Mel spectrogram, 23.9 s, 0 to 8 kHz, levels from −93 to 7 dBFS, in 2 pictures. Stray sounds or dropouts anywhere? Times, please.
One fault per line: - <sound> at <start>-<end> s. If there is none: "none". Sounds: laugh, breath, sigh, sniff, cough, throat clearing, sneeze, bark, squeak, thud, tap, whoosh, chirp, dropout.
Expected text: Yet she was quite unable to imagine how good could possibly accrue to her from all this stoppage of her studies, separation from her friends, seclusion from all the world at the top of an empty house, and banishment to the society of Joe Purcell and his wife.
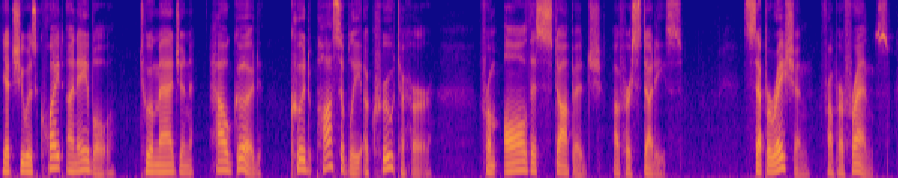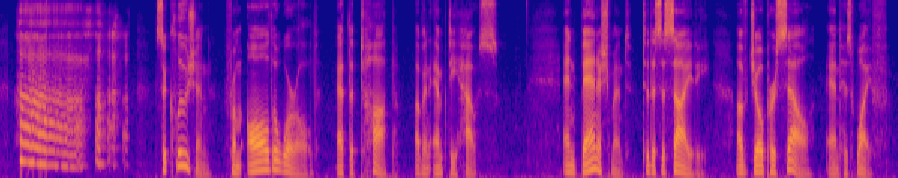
- laugh at 12.2-13.7 s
